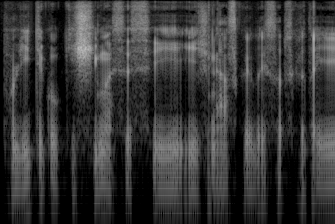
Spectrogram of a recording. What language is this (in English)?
Lithuanian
